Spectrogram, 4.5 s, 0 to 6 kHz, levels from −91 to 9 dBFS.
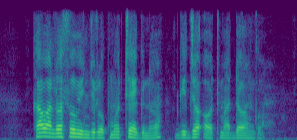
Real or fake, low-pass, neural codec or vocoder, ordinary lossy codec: fake; 5.4 kHz; vocoder, 44.1 kHz, 128 mel bands, Pupu-Vocoder; none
